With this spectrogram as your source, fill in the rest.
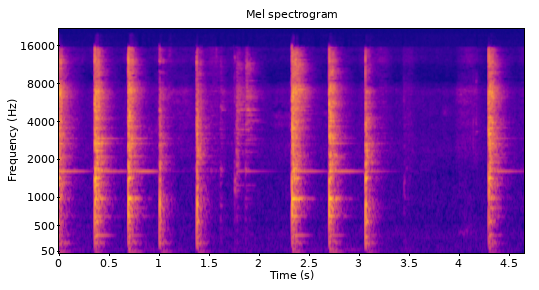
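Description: Sharp metal hammer blows strike a broken garden shovel, about eight close, ringing impacts in an irregular rhythm with brief pauses between them, each decaying quickly.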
